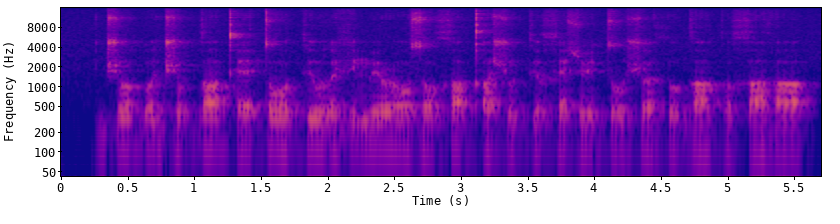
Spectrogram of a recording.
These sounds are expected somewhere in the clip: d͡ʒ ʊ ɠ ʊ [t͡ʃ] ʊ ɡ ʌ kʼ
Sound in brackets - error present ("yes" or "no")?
yes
